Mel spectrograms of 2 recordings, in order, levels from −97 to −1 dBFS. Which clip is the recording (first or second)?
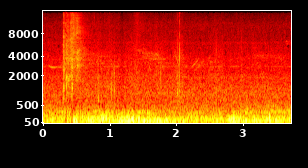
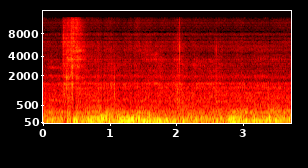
first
